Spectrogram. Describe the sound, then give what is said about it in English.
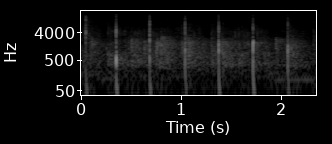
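A church audience gives faint applause, heard as seven sharp, evenly spaced claps in a steady rhythm. “Can we give God a hand?”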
